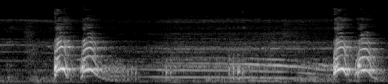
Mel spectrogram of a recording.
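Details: A Chihuahua gives sharp, high yips, then a thin, wavering howl that slowly falls in pitch, howling on hearing bells.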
